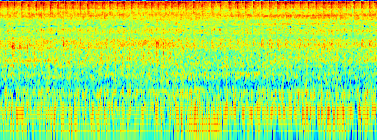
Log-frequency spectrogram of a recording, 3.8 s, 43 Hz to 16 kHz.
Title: 240sx Ka24e rough idle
